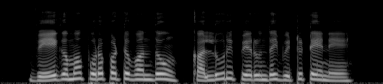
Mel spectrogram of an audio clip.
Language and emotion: Tamil, sad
